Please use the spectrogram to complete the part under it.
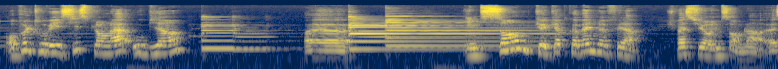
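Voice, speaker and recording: Man teaching guitar in a small echoey room. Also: fairly high pitch. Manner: relaxed, counting beats aloud over guitar. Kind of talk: casual guitar lesson. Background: electric guitar playing.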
